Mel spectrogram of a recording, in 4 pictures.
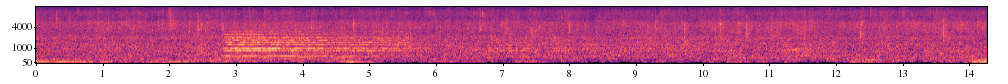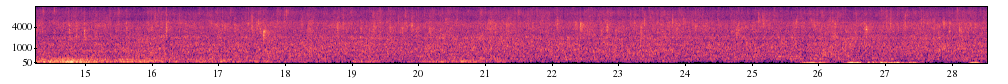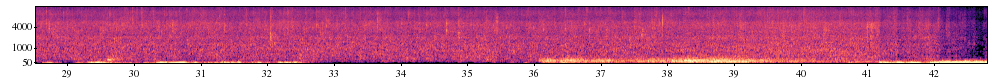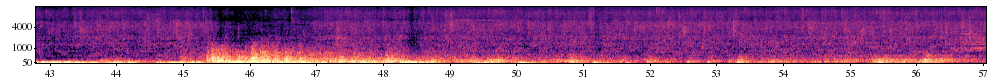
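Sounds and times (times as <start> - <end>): steady rain hiss: 0.0 - 57.0
low rumbles: 41.2 - 45.4.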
